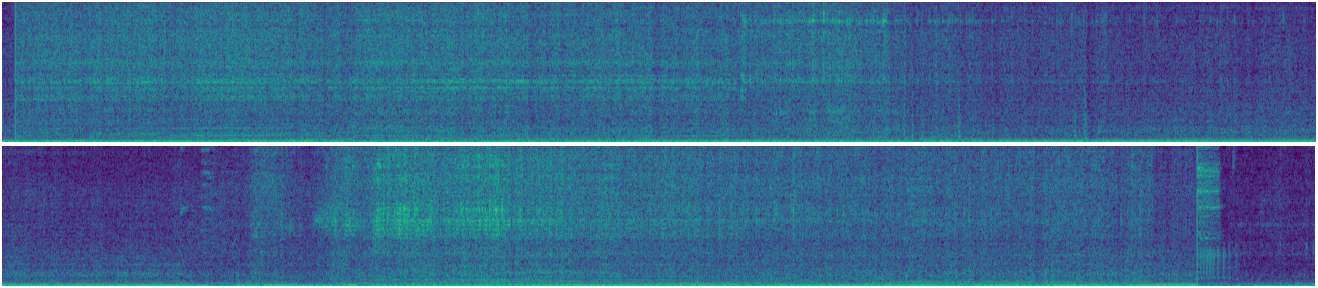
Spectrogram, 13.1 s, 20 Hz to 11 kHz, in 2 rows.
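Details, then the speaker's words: K24-swapped Nissan Cefiro on a road drive under load: steady low drone holding with road speed, dipping briefly on lift-off; atrocious drivetrain vibration passed through a poor transmission mount, later fixed with a homemade mount using LS valve springs. "Jesus Christ, dude. Vibration. Oh, dude, we're not even there yet."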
